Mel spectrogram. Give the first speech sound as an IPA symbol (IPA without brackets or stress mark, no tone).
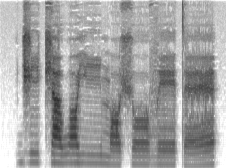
d͡ʒ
